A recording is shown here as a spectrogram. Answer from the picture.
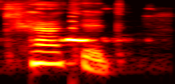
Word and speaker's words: chatted: lived crushed chatted it's chatted and you are correct it because it ends with t exactly so we pronounce it ID Ed it is okay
